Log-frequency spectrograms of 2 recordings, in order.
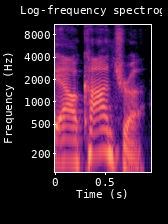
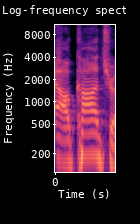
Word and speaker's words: Alcantara: ever was um uh Alcantara who is actually alcantra and he said to me he's like look I don't care if you call me Alcantara or Al Contra and I'm talking about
